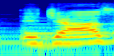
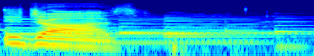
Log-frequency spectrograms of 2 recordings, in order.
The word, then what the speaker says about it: Ijaz: होंगे आज की हमारी वीडियो का मौजू है इजाज नाम का मतलब लकी नंबर लकी पत्थर लकी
